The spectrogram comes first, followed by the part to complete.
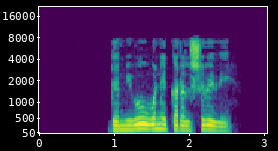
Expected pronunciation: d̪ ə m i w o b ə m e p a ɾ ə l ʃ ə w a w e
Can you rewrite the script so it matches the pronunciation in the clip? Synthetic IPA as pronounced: d̪ ə m i w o w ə n e k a ɾ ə l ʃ ə w e w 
